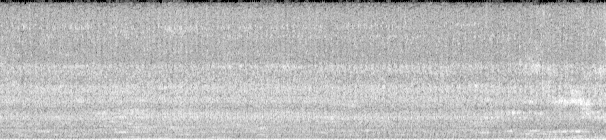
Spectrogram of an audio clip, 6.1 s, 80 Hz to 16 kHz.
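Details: 1985 Honda Magna V30 first start after JB Welded tank, ignition bypass and carb rebuild, radiator fan unplugged: lumpy, uneven low run with irregular beat and valve chatter clatter; one cylinder low compression from misadjusted valves.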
